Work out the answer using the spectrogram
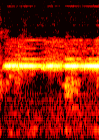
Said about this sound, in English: Sorry, I'm getting distracted by a high-pitched sound. I think my smoke detector's going off.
